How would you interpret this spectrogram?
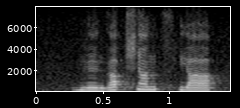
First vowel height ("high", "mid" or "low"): mid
